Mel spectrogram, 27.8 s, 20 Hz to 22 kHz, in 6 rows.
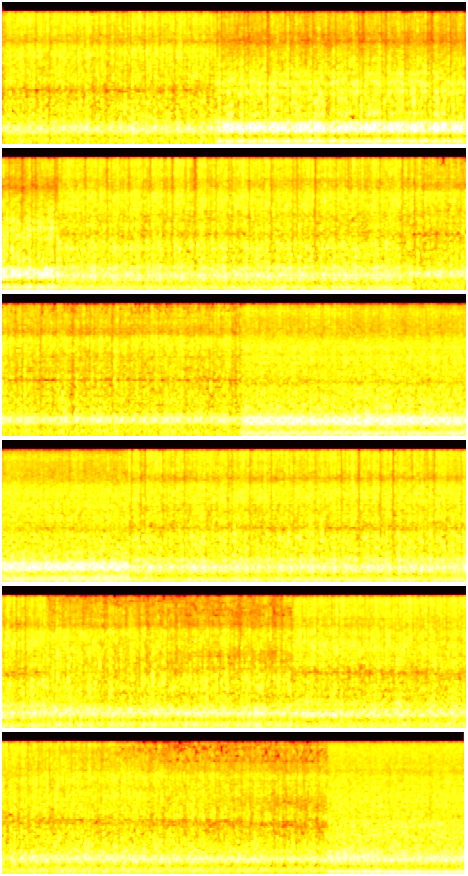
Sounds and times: Propeller, airscrew: 0.0 - 27.8.

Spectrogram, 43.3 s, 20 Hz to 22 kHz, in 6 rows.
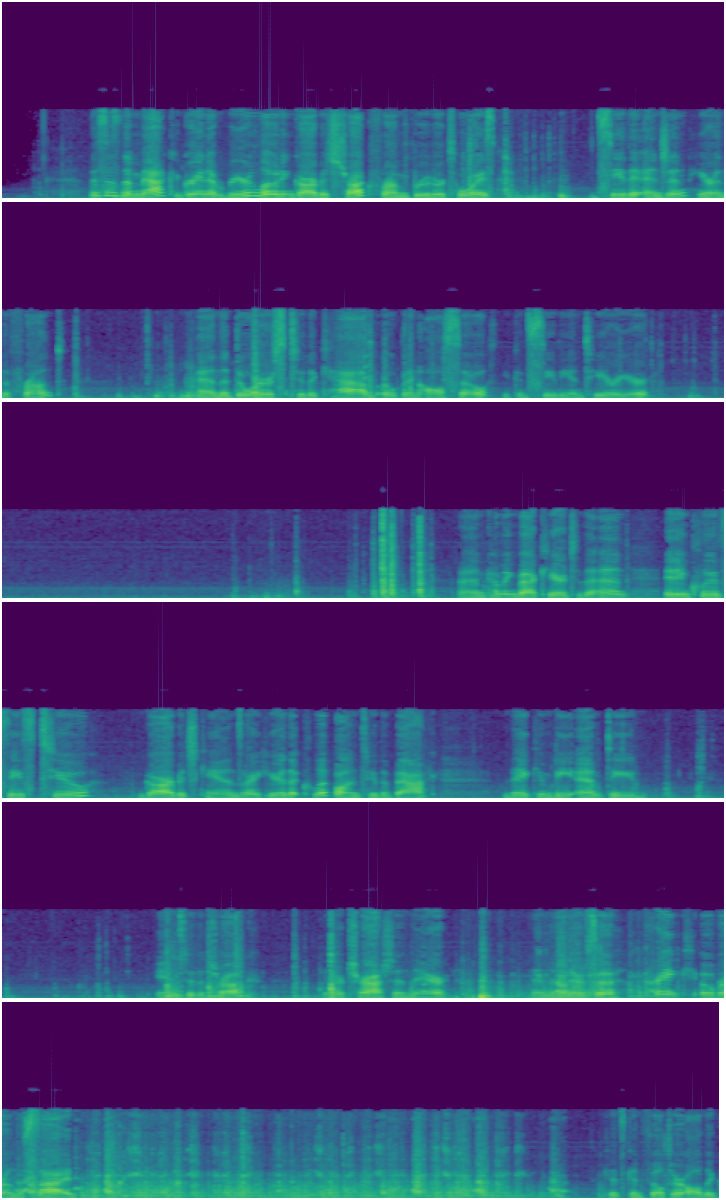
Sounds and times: Speech: 0.9 - 4.9, 5.9 - 7.8, 9.2 - 13.7, 19.0 - 26.0, 26.7 - 28.1, 30.4 - 31.4, 32.1 - 33.4, 34.2 - 36.9, 42.1 - 43.2.

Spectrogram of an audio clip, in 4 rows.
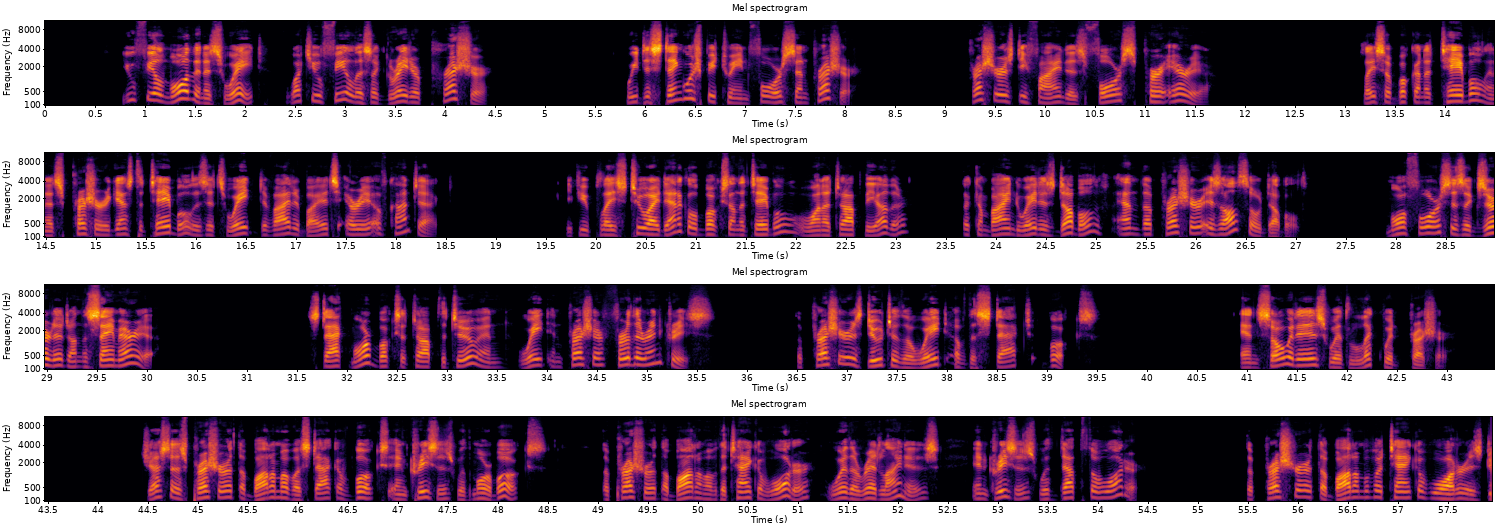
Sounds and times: Speech: 0.8 - 4.5, 5.8 - 8.2, 9.3 - 11.8, 13.2 - 18.5, 19.8 - 27.2, 28.0 - 30.2, 31.6 - 35.7, 36.6 - 39.6, 41.0 - 43.1, 44.5 - 48.5, 49.1 - 54.5, 55.5 - 57.9.

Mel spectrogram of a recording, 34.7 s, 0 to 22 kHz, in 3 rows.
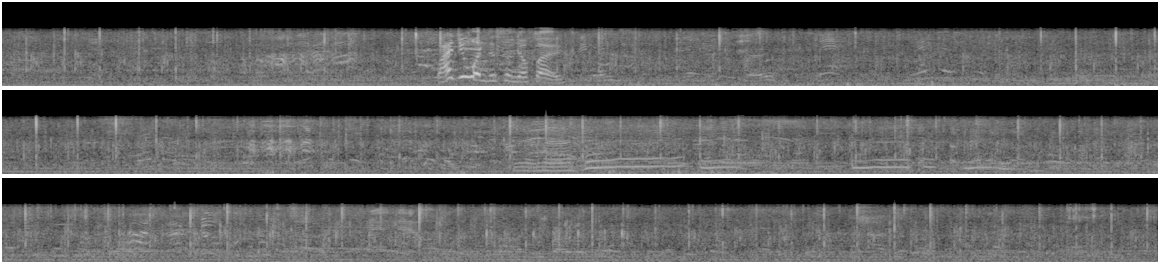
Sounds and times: Outside, urban or manmade: 0.0 - 34.6
Run: 0.0 - 34.6
Speech: 14.8 - 34.6.

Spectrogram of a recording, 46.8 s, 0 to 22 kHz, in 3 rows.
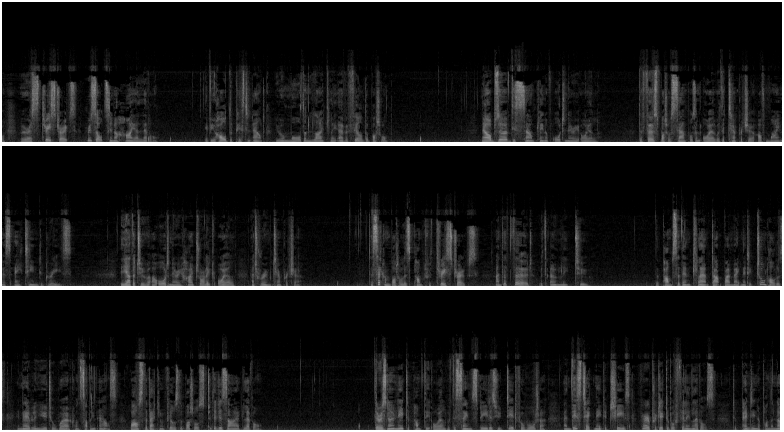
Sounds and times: Speech: 0.0 - 3.2, 4.1 - 7.8, 9.6 - 12.0, 12.7 - 17.0, 18.0 - 21.6, 22.9 - 27.4, 28.7 - 36.4, 38.6 - 46.7.

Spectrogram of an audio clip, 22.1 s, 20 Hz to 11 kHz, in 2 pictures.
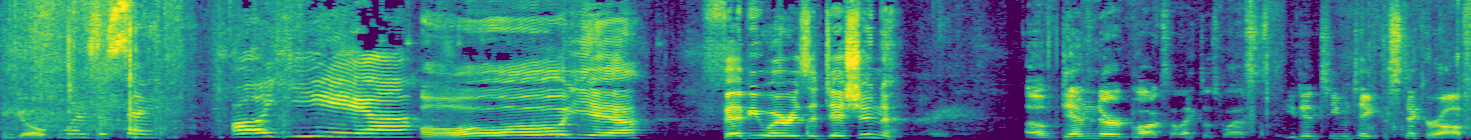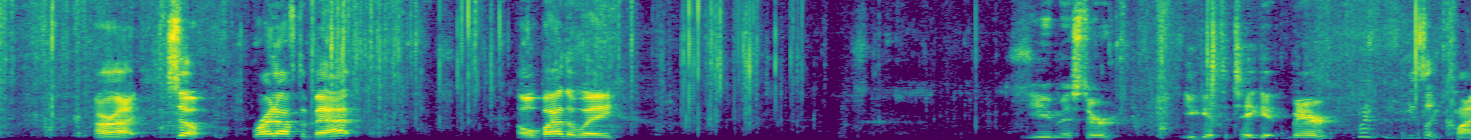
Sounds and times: Crumpling, crinkling: 9.2 - 18.8.

